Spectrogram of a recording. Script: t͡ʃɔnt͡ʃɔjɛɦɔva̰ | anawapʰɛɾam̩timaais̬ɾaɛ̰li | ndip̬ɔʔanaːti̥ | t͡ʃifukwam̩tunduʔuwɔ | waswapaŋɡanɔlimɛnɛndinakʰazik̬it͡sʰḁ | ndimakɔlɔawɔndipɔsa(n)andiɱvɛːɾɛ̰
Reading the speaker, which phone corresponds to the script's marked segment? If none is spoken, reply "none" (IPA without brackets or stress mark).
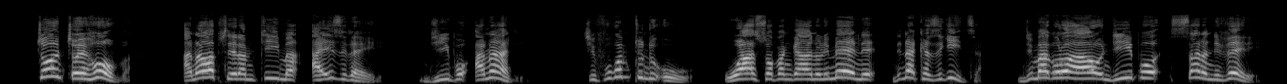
n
